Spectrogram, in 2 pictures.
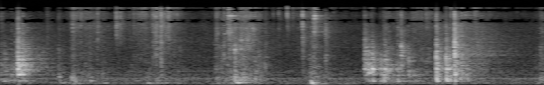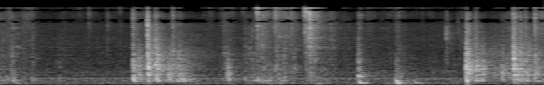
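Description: Kitchenware clattering and knocking as trays and dishes are handled and set into a cabinet, in a handful of separate bursts a few seconds apart.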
